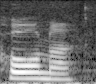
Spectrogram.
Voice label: "corner", English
